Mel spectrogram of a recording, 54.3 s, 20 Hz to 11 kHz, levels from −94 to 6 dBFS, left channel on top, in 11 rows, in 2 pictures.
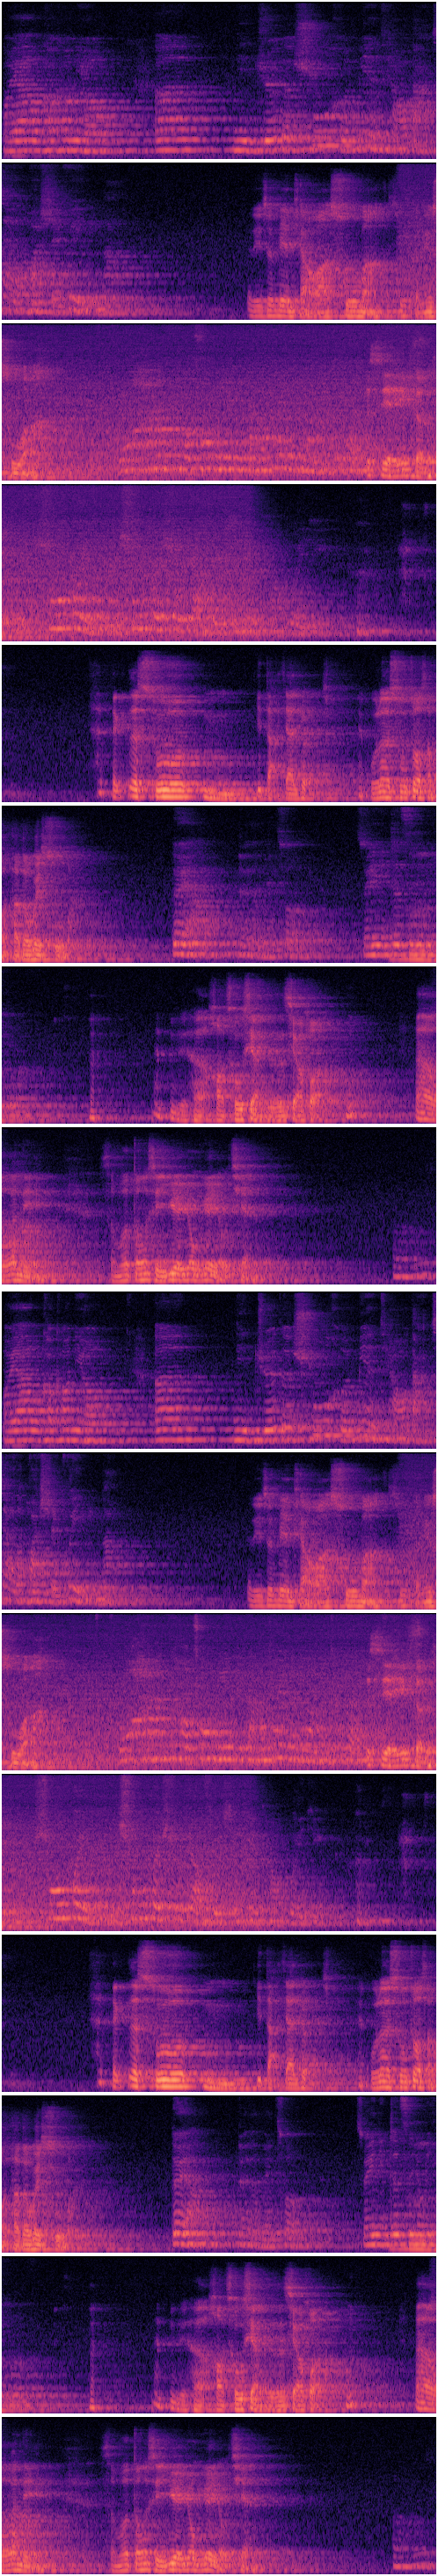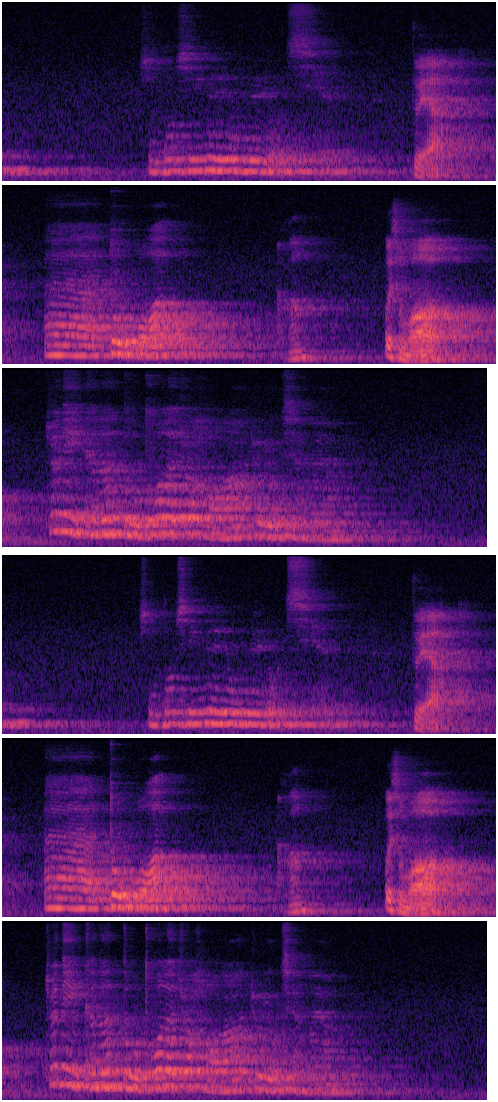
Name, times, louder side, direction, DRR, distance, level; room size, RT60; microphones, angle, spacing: voice 1, 0.0-1.2 1.5-2.1 2.6-6.3 10.9-14.0 14.4-14.9 15.2-18.5 18.8-19.0 26.6-27.1 27.4-28.1 28.7-29.9 34.7-34.9 39.0-39.5 41.0-42.9 44.9-46.1 49.8-52.7, right 1 dB, 50° right, -2 dB, 1.6 m, -33 dB
voice 2, 7.7-10.4 14.0-14.8 20.8-23.5 23.8-25.6 29.3-29.6 30.6-30.7 31.3-33.7 34.3-37.5 43.6-44.2 47.2-47.5 48.3-48.9, equal, ahead, 1 dB, 0.3 m, -26 dB
sound 1, 9.4-17.7, left 1 dB, 35° left, 2.0 m, -37 dB
11.0 x 8.0 x 4.0 m, 2.4 s
head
